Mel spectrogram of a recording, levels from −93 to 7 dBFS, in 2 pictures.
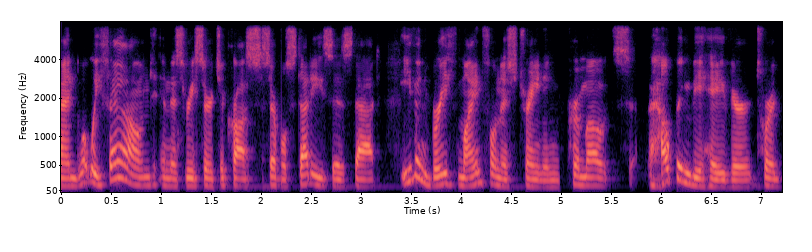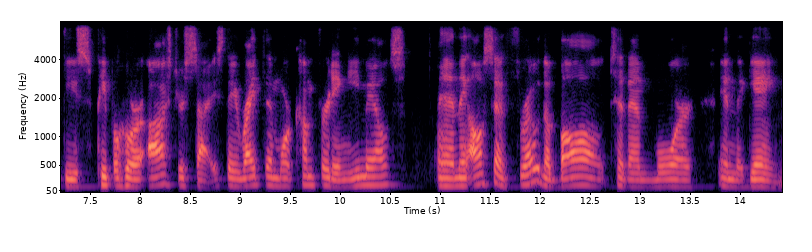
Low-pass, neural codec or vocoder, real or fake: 7.2 kHz; none; real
